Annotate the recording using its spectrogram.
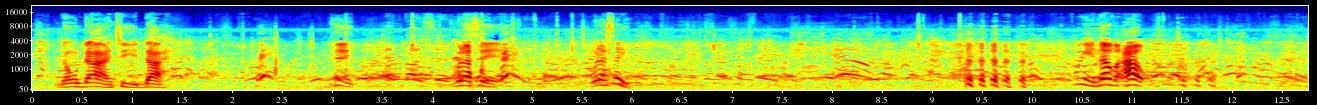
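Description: A young man talks excitedly up close, outdoors.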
